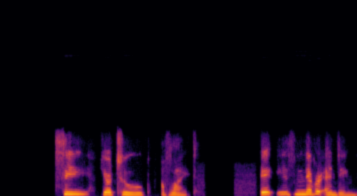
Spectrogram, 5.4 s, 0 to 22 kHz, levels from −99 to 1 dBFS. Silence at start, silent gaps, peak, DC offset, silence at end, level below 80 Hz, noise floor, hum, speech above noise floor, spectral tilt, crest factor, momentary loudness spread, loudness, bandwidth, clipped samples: 0.85 s; 2.86-2.90 s, 3.11-3.51 s; -6 dBFS; under 0.1%; 0 s; -64 dBFS; under -90 dBFS; none; over 67 dB; -6.5 dB/octave; 18 dB; 11 LU; -23 LUFS; 7.4 kHz; under 0.1%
